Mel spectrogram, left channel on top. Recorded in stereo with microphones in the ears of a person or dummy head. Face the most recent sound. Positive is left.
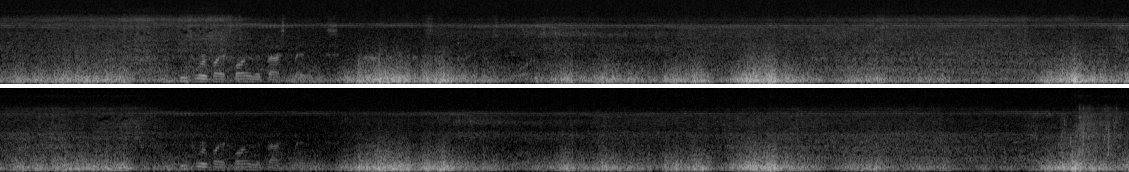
turn(degrees=75)  # may be behind; listen again after turning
